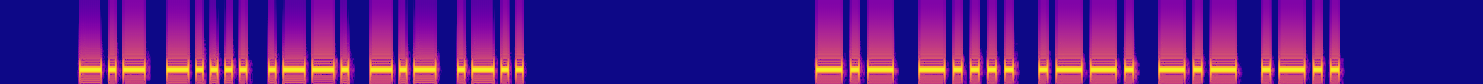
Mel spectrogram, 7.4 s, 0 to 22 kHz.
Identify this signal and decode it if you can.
Morse code, heard as a keyed tone, about 36 wpm, 700 Hz. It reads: K6PKL K6PKL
